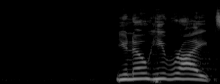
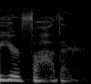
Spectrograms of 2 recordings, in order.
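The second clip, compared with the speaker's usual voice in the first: whisper; 5 semitones lower than usual. Acted. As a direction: whisper the words your father. Sermon aside whispered.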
